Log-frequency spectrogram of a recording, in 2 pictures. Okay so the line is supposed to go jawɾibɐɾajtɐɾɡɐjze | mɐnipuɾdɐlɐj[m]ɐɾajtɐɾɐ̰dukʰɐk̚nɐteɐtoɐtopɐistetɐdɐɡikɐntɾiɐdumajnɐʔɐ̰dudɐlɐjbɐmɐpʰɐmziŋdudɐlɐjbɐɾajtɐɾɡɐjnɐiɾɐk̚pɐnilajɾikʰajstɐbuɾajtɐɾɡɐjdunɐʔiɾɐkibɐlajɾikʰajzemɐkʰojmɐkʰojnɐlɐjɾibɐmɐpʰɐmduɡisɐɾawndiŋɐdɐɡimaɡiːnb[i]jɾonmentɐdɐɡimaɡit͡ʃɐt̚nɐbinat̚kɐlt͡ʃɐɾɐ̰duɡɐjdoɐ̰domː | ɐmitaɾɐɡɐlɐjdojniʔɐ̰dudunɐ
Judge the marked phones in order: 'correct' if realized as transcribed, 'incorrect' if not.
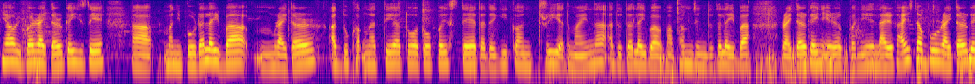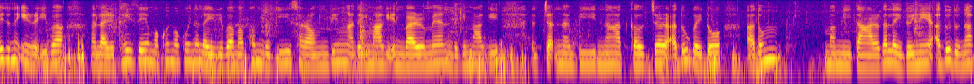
incorrect: b, incorrect: a

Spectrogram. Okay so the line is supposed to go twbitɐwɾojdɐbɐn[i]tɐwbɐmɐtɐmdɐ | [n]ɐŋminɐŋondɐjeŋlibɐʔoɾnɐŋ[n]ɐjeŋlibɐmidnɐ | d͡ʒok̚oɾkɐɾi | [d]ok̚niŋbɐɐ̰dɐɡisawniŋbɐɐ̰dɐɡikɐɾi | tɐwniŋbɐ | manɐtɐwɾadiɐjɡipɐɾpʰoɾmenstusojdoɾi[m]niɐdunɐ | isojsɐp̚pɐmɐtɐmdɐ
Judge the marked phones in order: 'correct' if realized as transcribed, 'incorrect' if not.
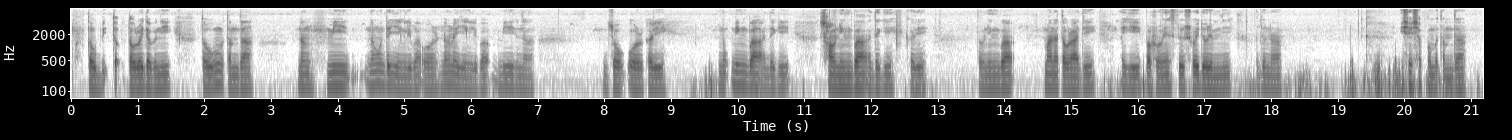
correct, correct, correct, incorrect: n, correct

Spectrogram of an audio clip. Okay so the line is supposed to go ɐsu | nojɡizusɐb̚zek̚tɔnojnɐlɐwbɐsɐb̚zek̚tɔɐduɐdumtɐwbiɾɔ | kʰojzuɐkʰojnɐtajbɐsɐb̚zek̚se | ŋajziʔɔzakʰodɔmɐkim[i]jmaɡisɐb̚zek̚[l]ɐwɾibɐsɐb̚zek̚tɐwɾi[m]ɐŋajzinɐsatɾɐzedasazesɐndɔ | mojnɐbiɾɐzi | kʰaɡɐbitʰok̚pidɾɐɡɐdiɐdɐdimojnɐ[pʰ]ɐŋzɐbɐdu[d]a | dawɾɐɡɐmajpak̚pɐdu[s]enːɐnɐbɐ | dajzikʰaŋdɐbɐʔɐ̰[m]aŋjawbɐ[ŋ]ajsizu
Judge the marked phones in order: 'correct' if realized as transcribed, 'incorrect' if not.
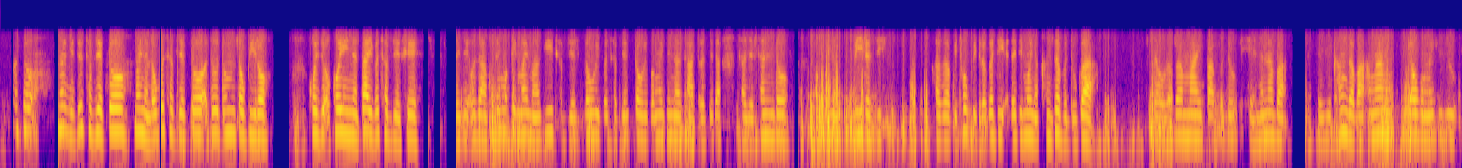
incorrect: a, correct, incorrect: b, incorrect: kʰ, incorrect: ɡ, incorrect: h, incorrect: ŋ, correct

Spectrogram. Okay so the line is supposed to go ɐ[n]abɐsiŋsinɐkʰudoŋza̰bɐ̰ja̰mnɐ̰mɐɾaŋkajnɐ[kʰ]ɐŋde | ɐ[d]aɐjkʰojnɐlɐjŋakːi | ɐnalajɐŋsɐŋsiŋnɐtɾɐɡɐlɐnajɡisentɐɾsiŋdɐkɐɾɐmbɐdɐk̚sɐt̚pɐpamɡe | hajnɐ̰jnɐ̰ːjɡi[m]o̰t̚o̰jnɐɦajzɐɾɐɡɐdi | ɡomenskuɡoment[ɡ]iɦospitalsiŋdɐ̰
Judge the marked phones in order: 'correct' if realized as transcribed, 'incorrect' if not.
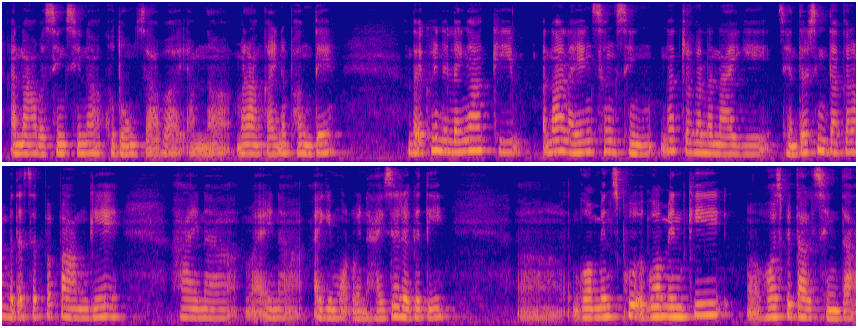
correct, incorrect: pʰ, correct, correct, incorrect: k

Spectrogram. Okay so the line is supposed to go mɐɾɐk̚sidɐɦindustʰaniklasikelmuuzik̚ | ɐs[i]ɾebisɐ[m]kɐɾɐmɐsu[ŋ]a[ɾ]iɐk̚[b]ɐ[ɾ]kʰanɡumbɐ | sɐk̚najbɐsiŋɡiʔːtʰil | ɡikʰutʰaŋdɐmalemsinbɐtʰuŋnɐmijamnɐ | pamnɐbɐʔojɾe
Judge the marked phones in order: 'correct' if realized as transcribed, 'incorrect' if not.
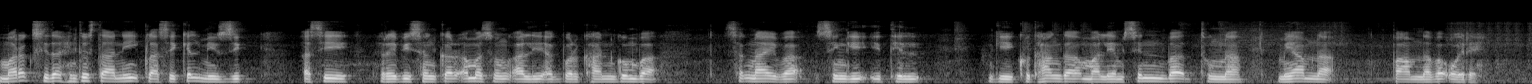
correct, incorrect: ŋ, correct, incorrect: l, correct, correct

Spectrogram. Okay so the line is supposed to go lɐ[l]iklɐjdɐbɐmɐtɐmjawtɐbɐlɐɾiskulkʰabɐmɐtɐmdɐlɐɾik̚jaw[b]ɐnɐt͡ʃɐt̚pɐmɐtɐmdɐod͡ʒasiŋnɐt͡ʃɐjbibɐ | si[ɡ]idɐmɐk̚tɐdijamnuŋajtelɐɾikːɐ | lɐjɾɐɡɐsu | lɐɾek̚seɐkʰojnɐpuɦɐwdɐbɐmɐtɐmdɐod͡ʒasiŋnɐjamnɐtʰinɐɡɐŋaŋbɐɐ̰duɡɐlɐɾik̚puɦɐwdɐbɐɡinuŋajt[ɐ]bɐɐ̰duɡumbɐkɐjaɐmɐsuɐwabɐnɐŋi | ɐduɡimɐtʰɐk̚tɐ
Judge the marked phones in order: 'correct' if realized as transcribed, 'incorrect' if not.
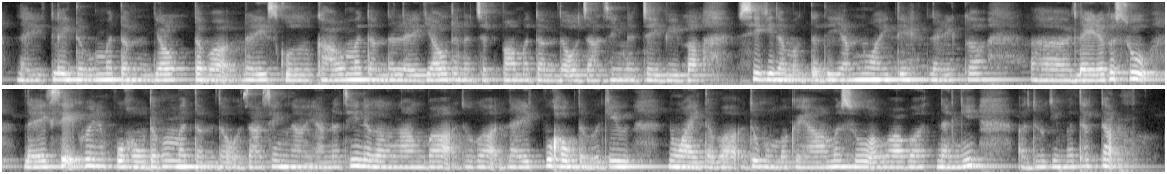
incorrect: ɾ, incorrect: d, correct, correct

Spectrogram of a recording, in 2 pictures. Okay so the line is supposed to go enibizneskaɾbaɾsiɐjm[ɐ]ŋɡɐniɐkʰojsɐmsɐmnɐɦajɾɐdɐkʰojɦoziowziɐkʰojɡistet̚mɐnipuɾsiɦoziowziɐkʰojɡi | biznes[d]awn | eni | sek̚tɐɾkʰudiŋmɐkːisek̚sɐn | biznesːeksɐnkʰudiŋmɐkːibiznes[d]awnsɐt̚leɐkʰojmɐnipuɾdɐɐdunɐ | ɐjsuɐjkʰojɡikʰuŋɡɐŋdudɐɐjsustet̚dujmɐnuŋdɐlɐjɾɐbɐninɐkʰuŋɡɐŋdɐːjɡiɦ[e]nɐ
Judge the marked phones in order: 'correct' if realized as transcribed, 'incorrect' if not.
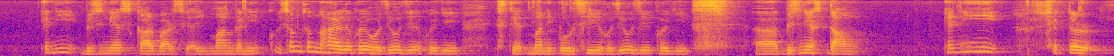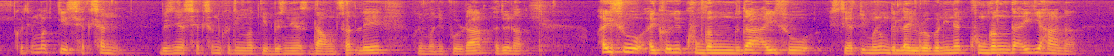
incorrect: a, correct, correct, incorrect: a

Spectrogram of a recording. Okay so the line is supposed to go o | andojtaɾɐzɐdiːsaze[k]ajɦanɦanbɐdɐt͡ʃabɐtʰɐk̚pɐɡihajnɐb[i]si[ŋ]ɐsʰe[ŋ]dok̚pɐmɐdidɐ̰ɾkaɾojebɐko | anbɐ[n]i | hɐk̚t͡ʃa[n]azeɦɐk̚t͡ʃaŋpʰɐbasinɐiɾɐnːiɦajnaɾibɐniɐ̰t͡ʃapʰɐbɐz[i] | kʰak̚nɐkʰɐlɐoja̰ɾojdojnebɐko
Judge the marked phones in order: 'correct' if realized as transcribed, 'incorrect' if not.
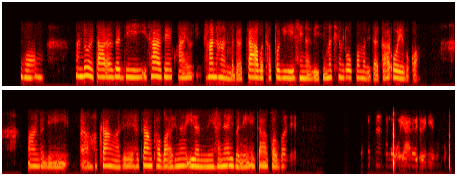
incorrect: kʰ, correct, incorrect: m, incorrect: m, incorrect: d, incorrect: ŋ, incorrect: e

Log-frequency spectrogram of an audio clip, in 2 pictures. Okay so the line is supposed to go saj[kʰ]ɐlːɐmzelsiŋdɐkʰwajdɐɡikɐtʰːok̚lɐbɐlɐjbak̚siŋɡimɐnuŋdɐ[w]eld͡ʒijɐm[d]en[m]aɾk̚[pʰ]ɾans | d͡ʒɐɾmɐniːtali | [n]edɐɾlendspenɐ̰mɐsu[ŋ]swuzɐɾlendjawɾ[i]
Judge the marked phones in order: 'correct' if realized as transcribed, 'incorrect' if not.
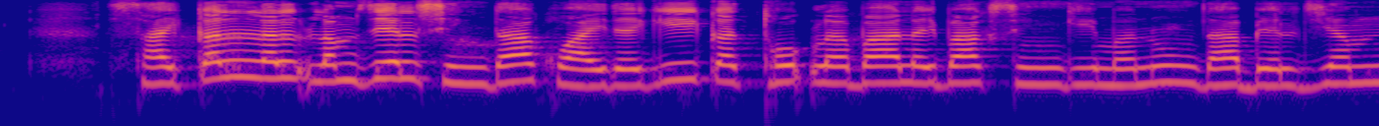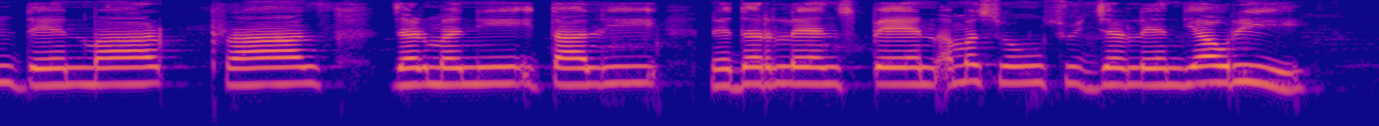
incorrect: k, incorrect: b, correct, correct, correct, correct, correct, correct

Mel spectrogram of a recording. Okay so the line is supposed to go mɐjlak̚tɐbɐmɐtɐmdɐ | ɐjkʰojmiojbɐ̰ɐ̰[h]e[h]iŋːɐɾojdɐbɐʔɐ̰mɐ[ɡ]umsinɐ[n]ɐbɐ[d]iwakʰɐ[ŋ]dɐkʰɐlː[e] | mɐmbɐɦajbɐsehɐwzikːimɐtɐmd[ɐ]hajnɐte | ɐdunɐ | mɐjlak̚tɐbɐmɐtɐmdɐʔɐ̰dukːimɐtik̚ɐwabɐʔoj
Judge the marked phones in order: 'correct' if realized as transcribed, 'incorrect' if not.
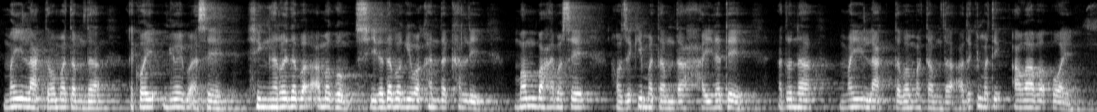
incorrect: s, correct, correct, incorrect: d, incorrect: ɡ, incorrect: n, incorrect: i, correct

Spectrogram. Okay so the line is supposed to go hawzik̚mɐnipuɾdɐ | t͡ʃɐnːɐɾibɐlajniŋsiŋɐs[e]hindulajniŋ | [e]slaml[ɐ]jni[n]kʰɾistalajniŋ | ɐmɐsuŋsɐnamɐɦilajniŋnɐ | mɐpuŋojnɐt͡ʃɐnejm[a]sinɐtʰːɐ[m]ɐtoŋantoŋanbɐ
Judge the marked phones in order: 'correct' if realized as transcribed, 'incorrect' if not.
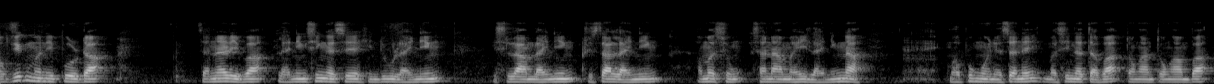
correct, incorrect: i, incorrect: a, incorrect: ŋ, incorrect: ɐ, incorrect: b

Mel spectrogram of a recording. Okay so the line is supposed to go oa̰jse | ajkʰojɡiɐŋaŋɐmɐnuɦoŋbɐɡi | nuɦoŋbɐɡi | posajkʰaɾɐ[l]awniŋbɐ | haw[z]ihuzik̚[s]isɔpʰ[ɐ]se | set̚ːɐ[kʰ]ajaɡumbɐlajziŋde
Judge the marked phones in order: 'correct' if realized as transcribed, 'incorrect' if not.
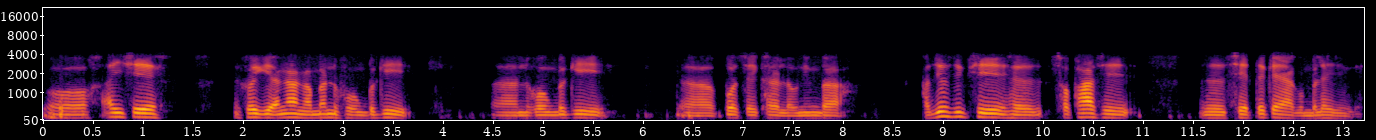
correct, correct, correct, incorrect: a, incorrect: k

